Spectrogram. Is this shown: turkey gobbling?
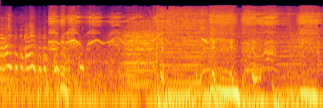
yes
